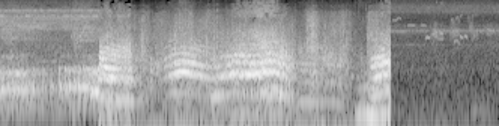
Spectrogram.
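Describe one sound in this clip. A baby elephant squeals.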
